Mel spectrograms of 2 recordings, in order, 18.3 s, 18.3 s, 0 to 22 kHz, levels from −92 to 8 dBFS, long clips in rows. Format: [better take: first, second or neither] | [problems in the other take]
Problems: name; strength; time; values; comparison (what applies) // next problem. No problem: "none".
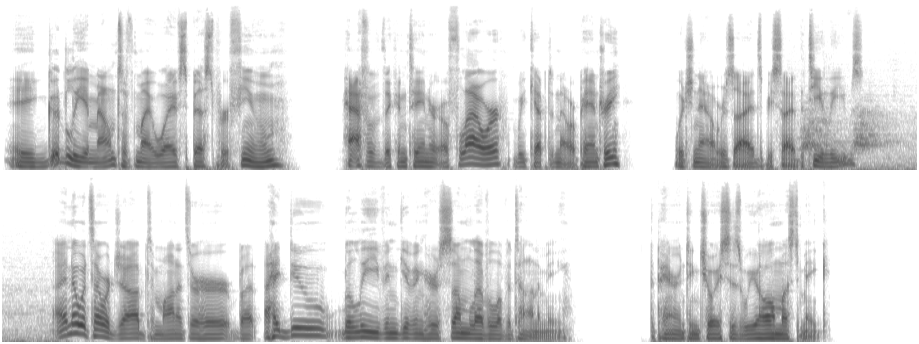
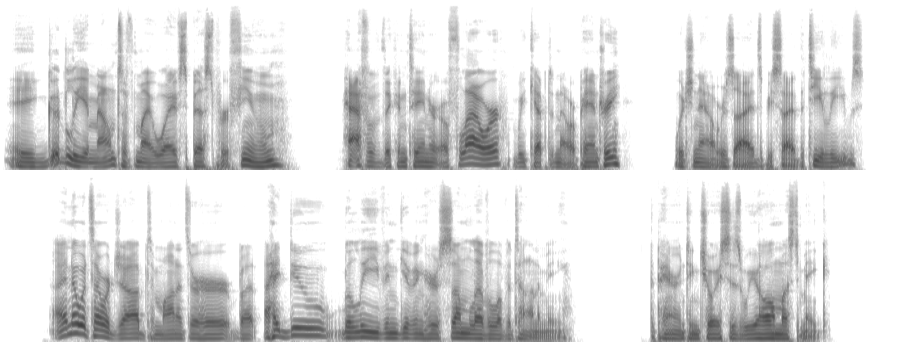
second | dog barking; faint; from 8 to 10 s; peak 15 dB below the speech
